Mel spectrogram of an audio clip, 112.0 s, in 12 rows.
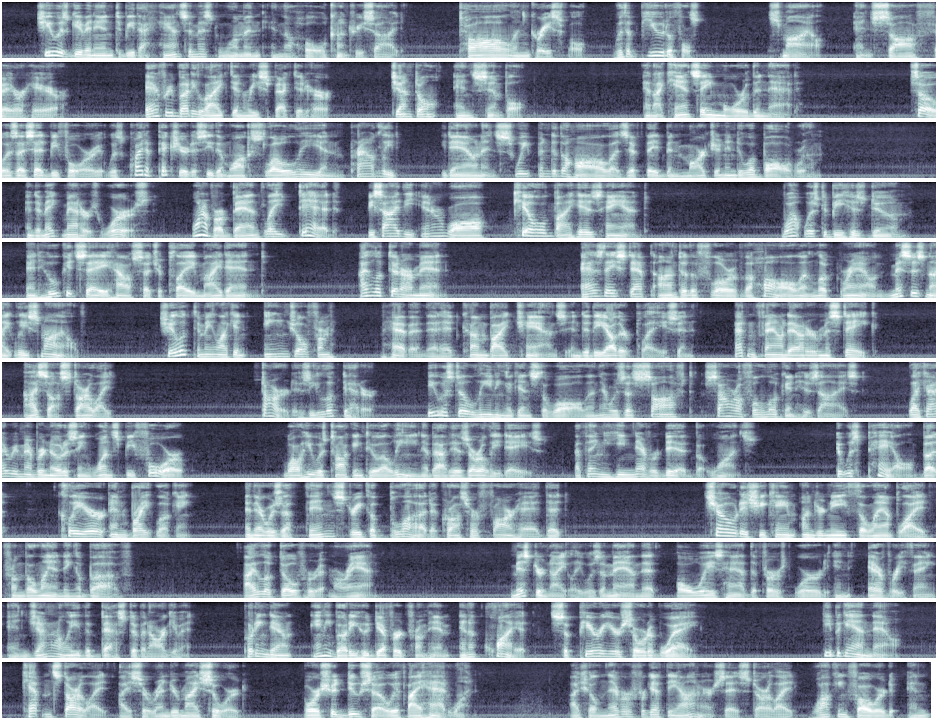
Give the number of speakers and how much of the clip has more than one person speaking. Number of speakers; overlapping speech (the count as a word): one, no overlap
